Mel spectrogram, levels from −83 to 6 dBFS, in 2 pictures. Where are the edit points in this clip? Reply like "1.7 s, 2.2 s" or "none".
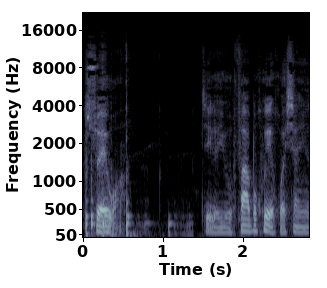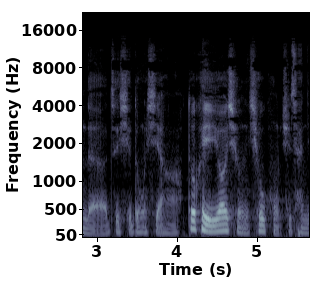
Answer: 1.4 s, 4.0 s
